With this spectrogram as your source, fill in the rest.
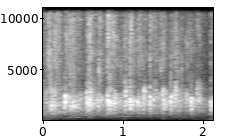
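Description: Applause at a traditional baby shower celebration, a steady patter of clapping hands sustained throughout the short stretch, moderately loud and close with no break.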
